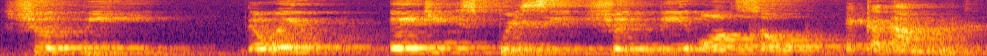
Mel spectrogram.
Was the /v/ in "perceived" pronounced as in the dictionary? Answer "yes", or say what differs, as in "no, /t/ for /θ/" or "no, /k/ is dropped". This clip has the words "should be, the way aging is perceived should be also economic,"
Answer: no, /v/ is dropped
